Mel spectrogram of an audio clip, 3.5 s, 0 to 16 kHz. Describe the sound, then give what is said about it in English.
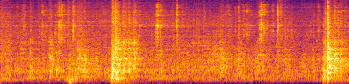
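Dull thumps of a brewery can filling machine's filler head pressing down into empty 16-ounce silver cans, a few heavy knocks over a steady mechanical whir. “And the cans are moved over, and that thumping sound you hear is the filler head going down into the can, and it fills from the bottom to the top.”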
